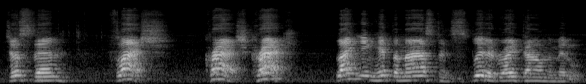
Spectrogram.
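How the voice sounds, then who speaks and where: Man storyteller reading aloud to kids, bright tone, distant roomy sound, faint noise behind. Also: high-pitched, a little slow. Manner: lively read-aloud, shouting pirate lines in a gruff put-on voice. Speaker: children's storyteller in pirate costume. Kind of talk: reading a picture book aloud to children.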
